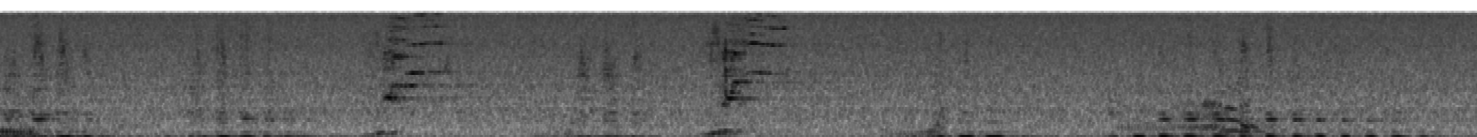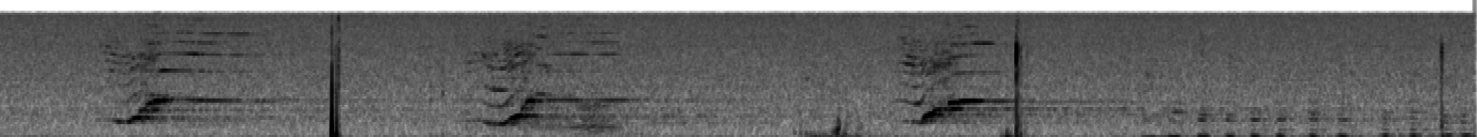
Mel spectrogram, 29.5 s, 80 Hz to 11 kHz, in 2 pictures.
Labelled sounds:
3.8	4.5	humpback whale, 0.90 to 7.7 kHz
7.2	7.9	humpback whale, 0.80 to 7.7 kHz
8.5	8.9	humpback whale, 1.7 to 3.9 kHz
15.8	17.5	humpback whale, 0.80 to 4.9 kHz
19.5	21.0	humpback whale, 0.80 to 3.9 kHz
23.8	24.8	humpback whale, 0.80 to 3.9 kHz

